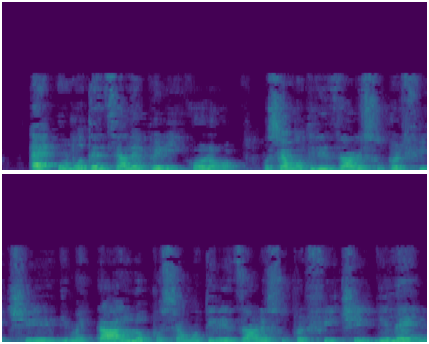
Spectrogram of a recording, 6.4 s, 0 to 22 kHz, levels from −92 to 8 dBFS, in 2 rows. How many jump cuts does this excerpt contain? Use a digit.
1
